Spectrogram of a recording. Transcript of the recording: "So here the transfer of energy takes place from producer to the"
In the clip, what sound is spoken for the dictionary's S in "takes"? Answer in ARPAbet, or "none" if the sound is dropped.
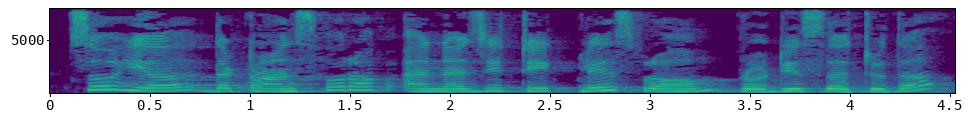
none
